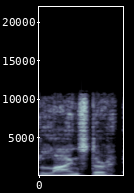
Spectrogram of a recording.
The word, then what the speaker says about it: Leinster: But I'm pronouncing this Leinster, L-E-I-N-S-T-E-R.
